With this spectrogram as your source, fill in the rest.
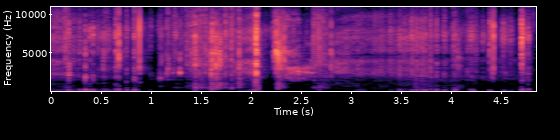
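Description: A utility knife blade shaves and scrapes crumbly curls off a hand-held solid orange bar of dry soap, and the shavings pile up on a yellow surface. The result is a run of dry, bright, crinkly scraping and crunching strokes, each with a short low thud at the start.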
